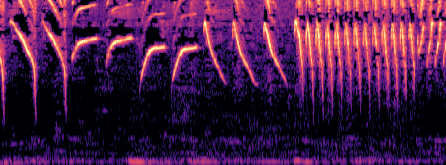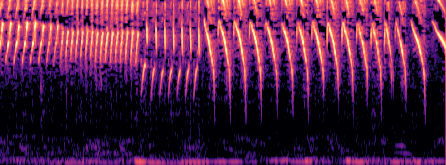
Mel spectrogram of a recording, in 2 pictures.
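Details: Canary song used as a lure to prompt young canaries to sing: rapid rolling trills of steep descending whistles, switching between fast buzzy rattles and slower swooping notes, with a low hum underneath.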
